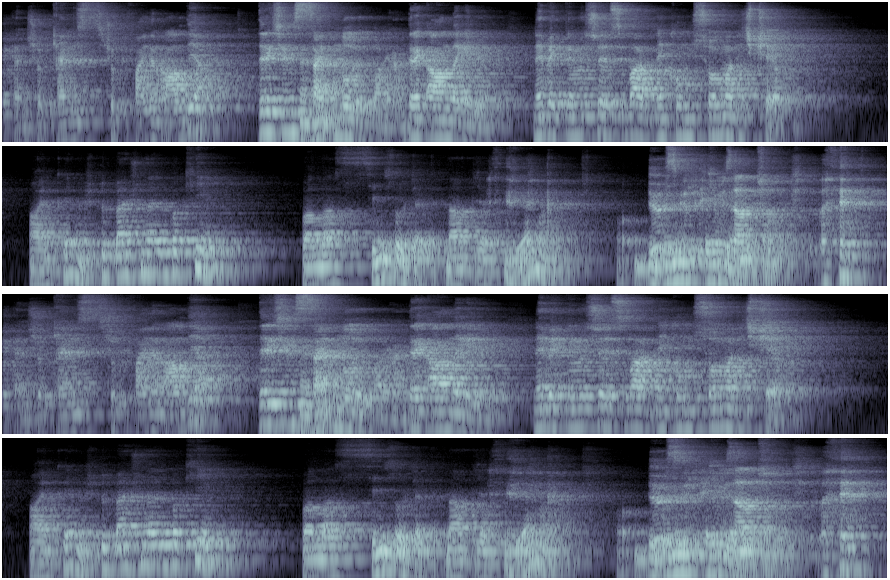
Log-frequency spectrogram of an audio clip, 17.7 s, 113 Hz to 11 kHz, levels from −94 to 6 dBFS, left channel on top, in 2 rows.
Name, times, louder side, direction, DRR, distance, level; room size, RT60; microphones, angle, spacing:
voice 1, 0.1-2.1 2.6-7.8 13.9-14.0 15.3-17.5, left 2 dB, 85° left, -2 dB, 0.8 m, -24 dB
voice 2, 3.0-3.3 9.1-11.0 11.9-12.3 12.6-14.4 15.0-16.6, equal, 15° left, -3 dB, 0.4 m, -24 dB
5.4 x 2.1 x 4.4 m, 1.5 s
head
